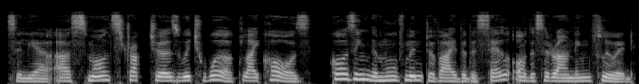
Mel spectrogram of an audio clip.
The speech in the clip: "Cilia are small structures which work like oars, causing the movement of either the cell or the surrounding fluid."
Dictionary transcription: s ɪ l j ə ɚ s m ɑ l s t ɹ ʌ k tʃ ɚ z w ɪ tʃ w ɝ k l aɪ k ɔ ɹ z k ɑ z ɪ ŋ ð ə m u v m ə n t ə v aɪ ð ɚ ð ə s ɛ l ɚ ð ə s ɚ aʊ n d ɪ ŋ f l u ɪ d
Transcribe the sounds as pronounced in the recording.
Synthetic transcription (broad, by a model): s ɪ l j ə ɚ s m ɑ l s t ɹ ʌ k tʃ ɚ z w ɪ tʃ w ɝ k l aɪ k ɔ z k ɑ z ɪ ŋ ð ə m u v m ə n t ə v aɪ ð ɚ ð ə s ɛ l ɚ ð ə s ɚ aʊ n d ɪ ŋ f l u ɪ d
